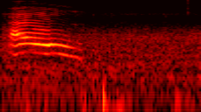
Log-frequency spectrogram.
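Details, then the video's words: Domestic cat meowing while being offered food: one clear, slightly falling harmonic meow lasting under a second, followed by quiet room noise with a soft thump. "Meow meow meow meow"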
